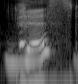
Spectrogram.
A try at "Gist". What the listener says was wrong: It's Gist with a hard G.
